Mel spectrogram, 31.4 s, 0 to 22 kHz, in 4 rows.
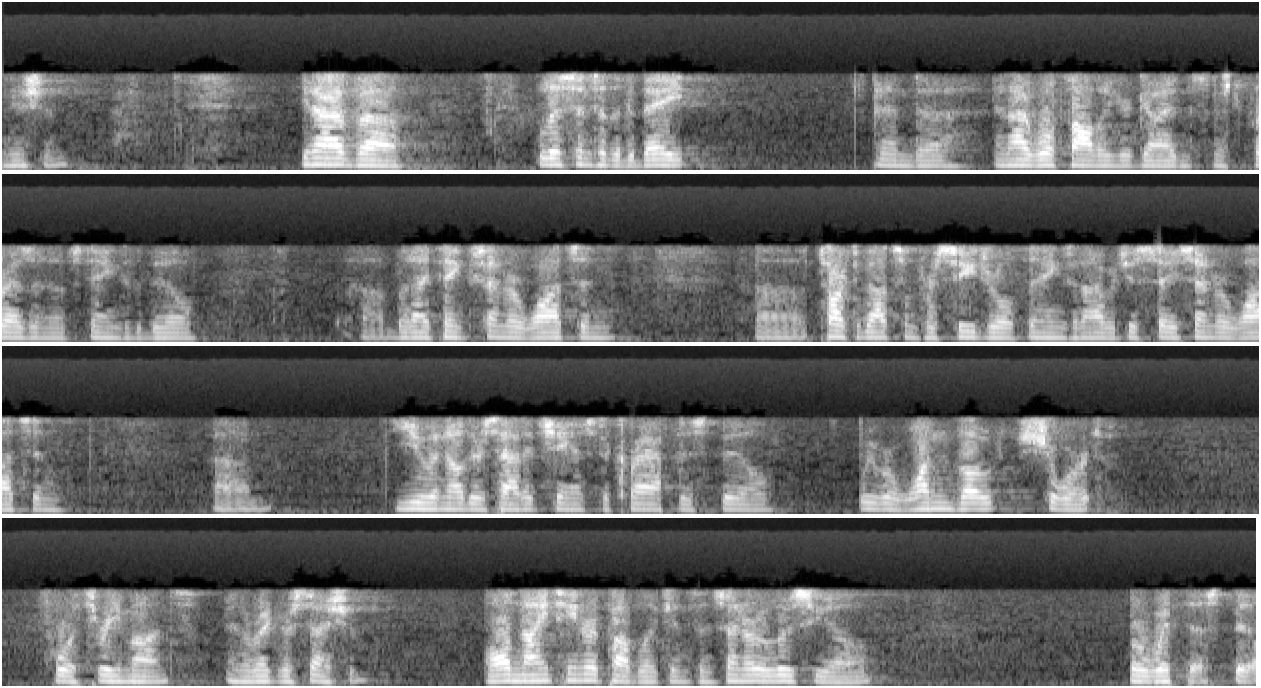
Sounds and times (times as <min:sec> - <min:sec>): Male speech, man speaking: 0:00.0 - 0:00.5, 0:01.9 - 0:02.7, 0:03.4 - 0:04.5, 0:05.4 - 0:09.1, 0:10.0 - 0:11.8, 0:12.6 - 0:16.2, 0:17.0 - 0:17.4, 0:18.1 - 0:22.7, 0:23.8 - 0:26.0, 0:26.6 - 0:29.1, 0:30.6 - 0:31.4.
